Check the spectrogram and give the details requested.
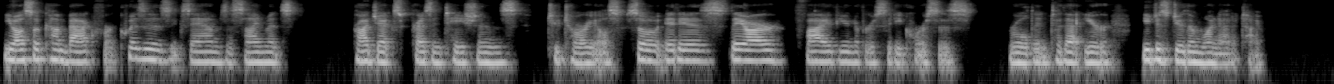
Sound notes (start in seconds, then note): none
